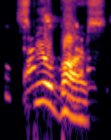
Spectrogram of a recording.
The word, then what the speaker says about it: Speelbaars: get it right spill spill boss Spiel bar Spiel bars okay Spiel bar Spiel bars I am impressed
